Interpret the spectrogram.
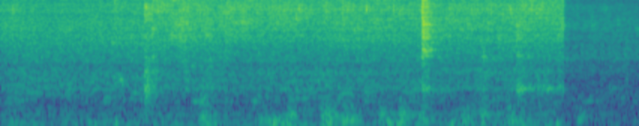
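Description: Close-up eating sounds: chewing crispy fried calamari, with a few sharp crunches and wet mouth noises over a steady hiss that cuts out near the end.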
